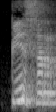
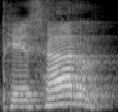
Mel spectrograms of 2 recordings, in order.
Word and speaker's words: پسر: کا پتہ نہیں ہے۔ فارسی میں پسر نہیں کہتے، پھیسر، پھیسر، لہذا پھیسر ایک لڑکا،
